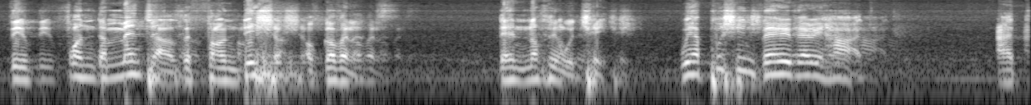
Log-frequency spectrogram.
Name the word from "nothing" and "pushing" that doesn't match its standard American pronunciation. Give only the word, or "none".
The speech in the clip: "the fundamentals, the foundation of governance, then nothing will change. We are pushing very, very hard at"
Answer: none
